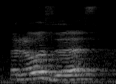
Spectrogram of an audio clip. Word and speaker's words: roses: Answer is roses, and roses, the word roses ends with S letter, but it says like roses. Z letter. It is pronouncing as Z letter.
